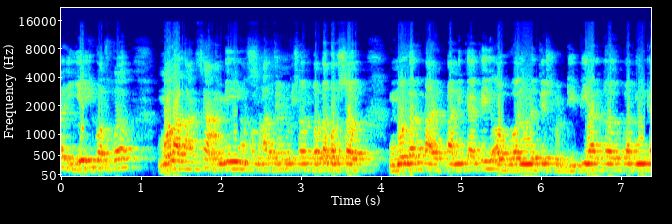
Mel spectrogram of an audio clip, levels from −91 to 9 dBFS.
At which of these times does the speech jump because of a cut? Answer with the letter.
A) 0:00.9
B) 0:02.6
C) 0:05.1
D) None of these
B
